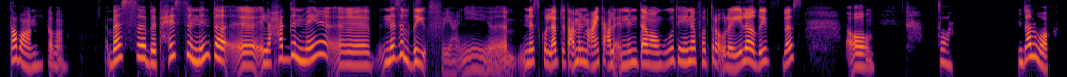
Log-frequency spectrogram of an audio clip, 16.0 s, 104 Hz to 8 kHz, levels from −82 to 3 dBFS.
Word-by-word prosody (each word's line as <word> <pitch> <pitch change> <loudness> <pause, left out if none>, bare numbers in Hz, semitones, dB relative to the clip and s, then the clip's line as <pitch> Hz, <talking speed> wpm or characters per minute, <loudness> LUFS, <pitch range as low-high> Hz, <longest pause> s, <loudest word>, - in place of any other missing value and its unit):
طبعًا، 205 -8 0
طبعًا، - - -9 0.6
بس 300 +7 +4
بتحس 310 +6 +1
إن 280 -7 +1
أنت 340 +5 -2
إ 210 -7 +2
إلى 230 -1 -2
حدٍ 295 +6 -2
ما، 265 -6 -1 0.3
آآ، 210 -2 -2 0.2
نازل 290 +3 0
ضيف، 235 -2 0
يعني 150 +5 -14 0.2
الناس 260 -4 -3
كلّها 230 -1 +4
بتتعامل 245 +1 -1
معاك 210 +2 +4
على 205 +1 -1
إن 205 +2 -3
أنت 240 0 -3
موجود 220 +4 0
هنا 250 +1 0
فترة 250 +1 -6
قليلة، 215 +7 +4
ضيف 240 +4 -1
بس. 275 +8 -1 0.7
آه. 195 -1 -1 1.0
ف 250 - -10 1.1
ده 280 +6 +2
الواقع. 335 -1 -2
240 Hz, 115 wpm, -24 LUFS, 210-275 Hz, 1.1 s, بس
